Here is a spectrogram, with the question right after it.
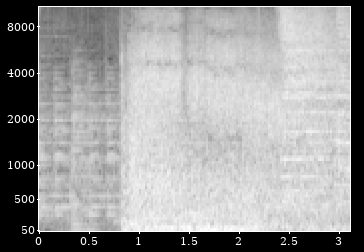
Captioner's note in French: Explosion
